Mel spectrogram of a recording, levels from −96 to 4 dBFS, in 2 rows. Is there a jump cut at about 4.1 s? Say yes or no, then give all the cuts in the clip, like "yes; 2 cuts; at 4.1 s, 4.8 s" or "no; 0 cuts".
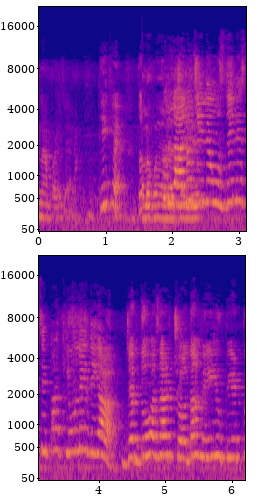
no; 1 cut; at 1.5 s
